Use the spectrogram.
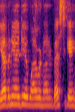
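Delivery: very high, taunting, mocking put-down tone. Retelling a supervisor brushing off the investigator: imitating a mocking tone. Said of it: "Just totally mocking him".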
